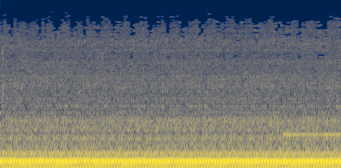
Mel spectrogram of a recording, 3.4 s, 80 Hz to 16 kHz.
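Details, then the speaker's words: 2007 Buick Lacrosse auction car, about 102,723 miles, low oil level, no engine light: even idle with a fast regular puffing tick, three to four per second, over a low drone; exhaust leak. "Let's hear it run. Oh, we got an exhaust leak."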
